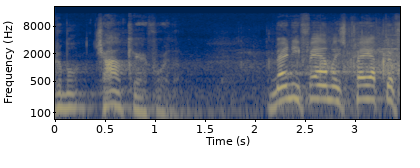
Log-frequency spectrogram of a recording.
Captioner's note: applause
